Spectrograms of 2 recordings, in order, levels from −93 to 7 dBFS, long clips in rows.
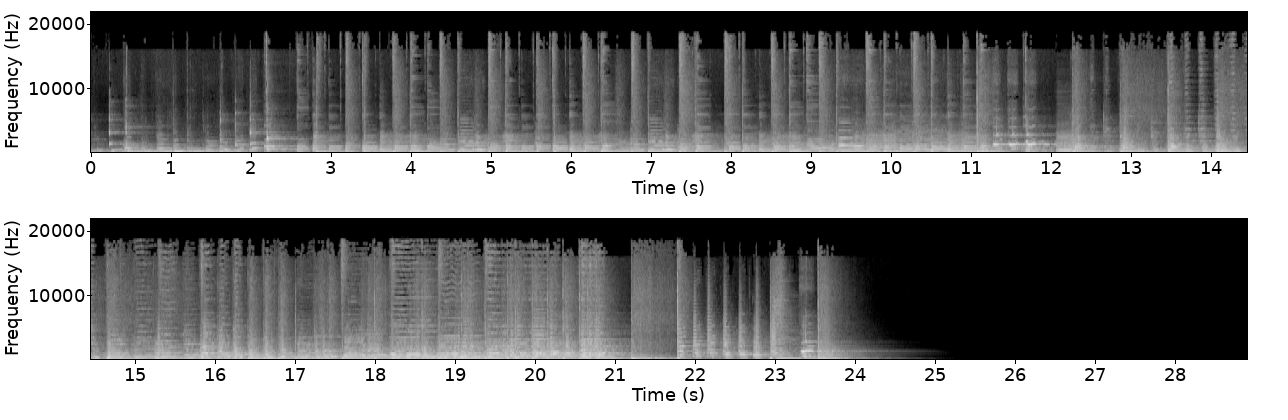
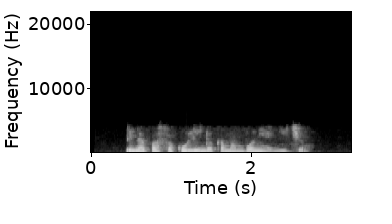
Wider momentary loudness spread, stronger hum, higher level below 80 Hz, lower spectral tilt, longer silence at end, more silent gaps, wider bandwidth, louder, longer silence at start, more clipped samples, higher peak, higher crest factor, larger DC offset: second, 8 LU vs 12 LU; neither; first, -28 dBFS vs -60 dBFS; second, -5 dB/octave vs -12.5 dB/octave; first, 4.75 s vs 0.55 s; neither; first, 19 kHz vs 4.4 kHz; about the same, -19 LUFS vs -19 LUFS; second, 0 s vs 0.45 s; neither; about the same, 0 dBFS vs -2 dBFS; about the same, 18 dB vs 16 dB; neither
